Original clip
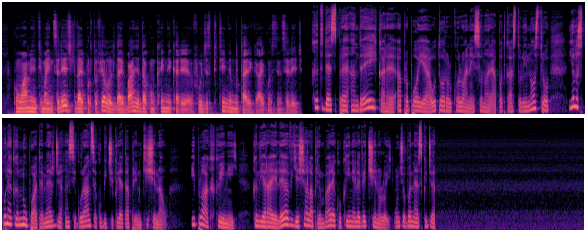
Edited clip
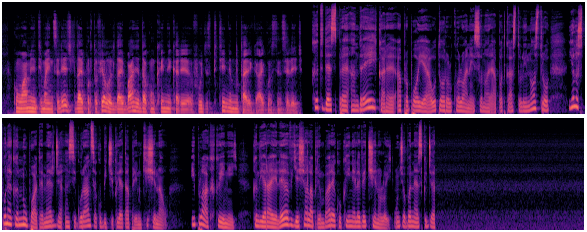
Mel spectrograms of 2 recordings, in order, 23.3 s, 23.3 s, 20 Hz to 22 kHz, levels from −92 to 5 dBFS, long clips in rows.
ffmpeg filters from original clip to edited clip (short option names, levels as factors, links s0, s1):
-filter_complex "[0:a]asplit=4[s0][s1][s2][s3];[s0]atrim=end=1.082[s4];[s1]atrim=start=1.078:end=1.502,asetpts=PTS-STARTPTS,volume=0.668[s5];[s2]atrim=start=1.498:end=4.03,asetpts=PTS-STARTPTS,afade=t=out:st=2.528:d=0.004:c=hsin:silence=0.133352[s6];[s3]atrim=start=4.03,asetpts=PTS-STARTPTS,afade=t=in:d=0.26:silence=0.133352[s7];[s4][s5]acrossfade=d=0.004:c1=hsin:c2=hsin[s8];[s6][s7]concat=n=2:v=0:a=1[s9];[s8][s9]acrossfade=d=0.004:c1=hsin:c2=hsin"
